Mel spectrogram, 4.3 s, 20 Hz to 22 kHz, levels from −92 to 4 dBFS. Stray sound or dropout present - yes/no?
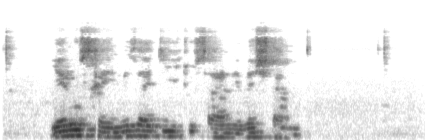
no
